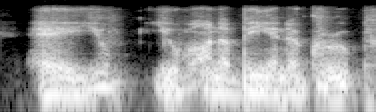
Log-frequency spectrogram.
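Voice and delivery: low, rough, creaky, rasping voice. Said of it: "he speaks like [name]".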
